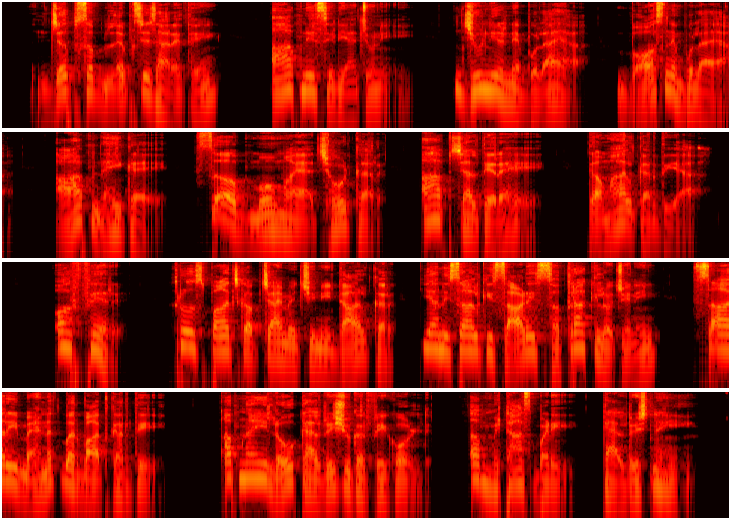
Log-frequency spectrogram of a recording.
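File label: Hindi, male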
